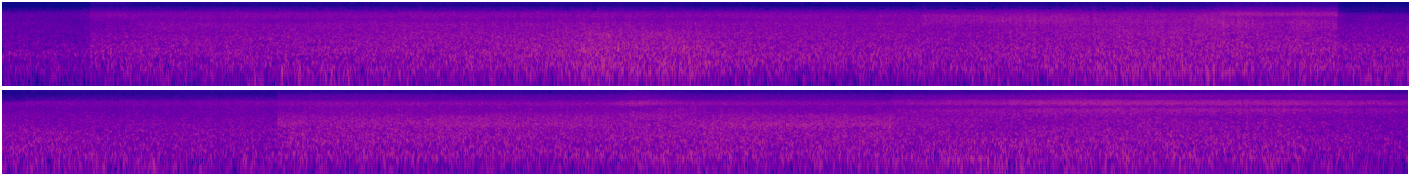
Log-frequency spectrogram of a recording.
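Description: Waterfall cascading over rocks: a steady, dense rush of falling water. Its level and tone shift abruptly a few times.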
